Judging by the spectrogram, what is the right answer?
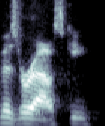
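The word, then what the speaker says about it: Misiorowski: Yeah, it's spelled Mizorski but pronounced Misowski.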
